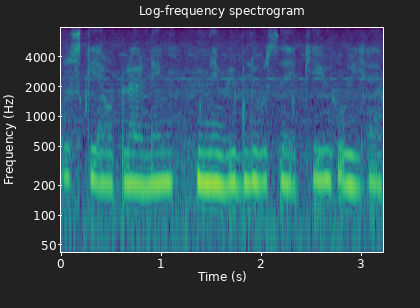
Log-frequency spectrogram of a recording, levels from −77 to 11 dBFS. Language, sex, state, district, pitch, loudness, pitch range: Hindi, female, Punjab, Fazilka, 215 Hz, -15 LUFS, 210-220 Hz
